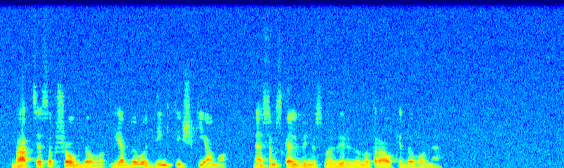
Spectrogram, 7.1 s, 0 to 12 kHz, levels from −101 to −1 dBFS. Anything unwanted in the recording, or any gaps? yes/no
no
